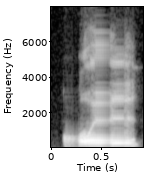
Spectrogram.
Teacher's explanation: pada saat qul di sini ada syarat kefasihan itu untuk memonyongkan lebih tinggi. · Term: isti'ala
